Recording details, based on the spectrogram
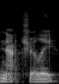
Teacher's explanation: So our tongue really touches our alveolar ridge for your L in natural speech.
